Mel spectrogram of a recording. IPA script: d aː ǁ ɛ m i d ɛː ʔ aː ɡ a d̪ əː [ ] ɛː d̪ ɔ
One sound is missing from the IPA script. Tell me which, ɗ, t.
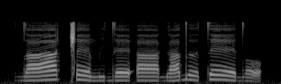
t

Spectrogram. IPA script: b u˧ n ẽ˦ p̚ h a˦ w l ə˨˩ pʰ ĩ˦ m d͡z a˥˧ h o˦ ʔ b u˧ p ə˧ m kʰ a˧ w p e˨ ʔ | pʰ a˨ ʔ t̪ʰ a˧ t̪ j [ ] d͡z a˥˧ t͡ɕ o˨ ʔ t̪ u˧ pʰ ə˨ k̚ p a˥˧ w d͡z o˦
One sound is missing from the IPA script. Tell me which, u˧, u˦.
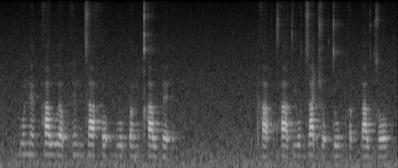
u˧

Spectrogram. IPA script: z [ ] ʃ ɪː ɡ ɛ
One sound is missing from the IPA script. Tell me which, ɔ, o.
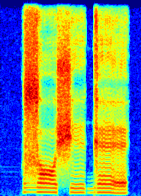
ɔ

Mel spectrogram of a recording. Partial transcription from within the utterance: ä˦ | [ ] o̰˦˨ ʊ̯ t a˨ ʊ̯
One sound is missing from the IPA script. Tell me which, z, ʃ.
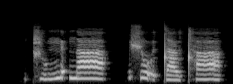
ʃ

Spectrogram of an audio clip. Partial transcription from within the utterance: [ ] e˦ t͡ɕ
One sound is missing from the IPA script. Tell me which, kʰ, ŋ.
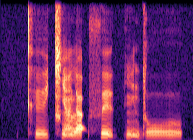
kʰ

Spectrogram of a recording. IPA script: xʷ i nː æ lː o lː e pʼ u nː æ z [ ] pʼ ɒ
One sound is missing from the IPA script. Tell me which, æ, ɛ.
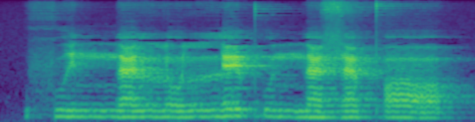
æ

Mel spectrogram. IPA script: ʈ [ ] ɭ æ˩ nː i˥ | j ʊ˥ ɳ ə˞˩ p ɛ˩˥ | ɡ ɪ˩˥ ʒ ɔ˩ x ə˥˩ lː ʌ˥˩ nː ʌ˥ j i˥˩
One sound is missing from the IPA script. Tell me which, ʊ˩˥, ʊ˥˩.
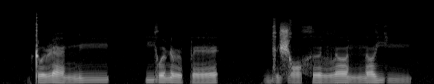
ʊ˩˥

